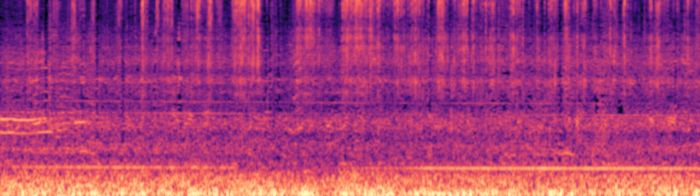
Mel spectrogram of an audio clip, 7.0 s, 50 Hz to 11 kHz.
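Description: Airbus A320 landing rollout heard from inside the cabin: a loud, steady low rumble from the wheels on the runway and the engines, with a steady hum over it. The ground spoilers are up, so the aircraft has touched down and is braking.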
